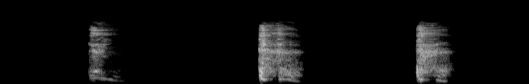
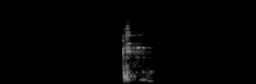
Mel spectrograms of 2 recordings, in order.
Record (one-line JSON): {"three_cough_length": "5.3 s", "three_cough_amplitude": 27127, "three_cough_signal_mean_std_ratio": 0.27, "cough_length": "2.6 s", "cough_amplitude": 4496, "cough_signal_mean_std_ratio": 0.21, "survey_phase": "beta (2021-08-13 to 2022-03-07)", "age": "18-44", "gender": "Female", "wearing_mask": "No", "symptom_runny_or_blocked_nose": true, "symptom_headache": true, "smoker_status": "Ex-smoker", "respiratory_condition_asthma": false, "respiratory_condition_other": false, "recruitment_source": "Test and Trace", "submission_delay": "2 days", "covid_test_result": "Positive", "covid_test_method": "RT-qPCR", "covid_ct_value": 22.0, "covid_ct_gene": "ORF1ab gene"}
